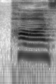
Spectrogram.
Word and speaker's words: ภ: ต่อ มา นะ คะ พอ สำเภา อ่าน ว่า พอ พอ สำเภา อ่าน ว่า พอ พอ สำเภา อ่าน ว่า พอ พยัญชนะ ตัว พอ สำเภา กับ พ พาน จะ อ่าน ออก เสียง เหมือน กัน คือ ออก เสียง ว่า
